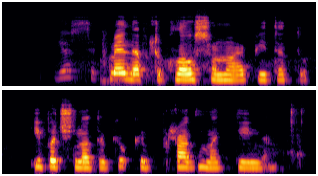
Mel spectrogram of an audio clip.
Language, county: Lithuanian, Vilnius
